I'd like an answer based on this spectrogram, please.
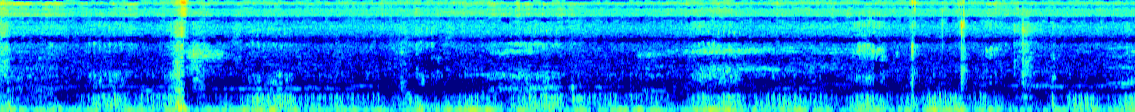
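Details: Domestic female cat purring while being stroked, her stomach also making strange noises; a low, continuous rumbling purr fills the clip with a few faint clicks and rustles.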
